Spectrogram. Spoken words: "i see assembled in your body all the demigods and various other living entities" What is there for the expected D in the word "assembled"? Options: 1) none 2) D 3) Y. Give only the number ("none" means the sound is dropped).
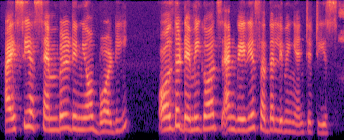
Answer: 2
